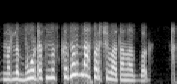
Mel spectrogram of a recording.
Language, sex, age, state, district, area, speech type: Kashmiri, female, 30-45, Jammu and Kashmir, Bandipora, rural, conversation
